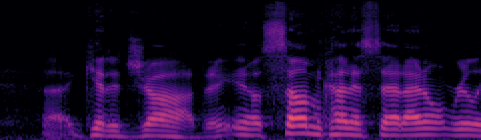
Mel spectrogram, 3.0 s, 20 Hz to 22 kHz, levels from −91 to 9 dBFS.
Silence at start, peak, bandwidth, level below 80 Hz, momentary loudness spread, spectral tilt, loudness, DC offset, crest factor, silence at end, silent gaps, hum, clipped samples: 0.3 s; -20 dBFS; over 20 kHz; -74 dBFS; 16 LU; -4.5 dB/octave; -39 LUFS; under 0.1%; 20 dB; 0 s; none; none; under 0.1%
